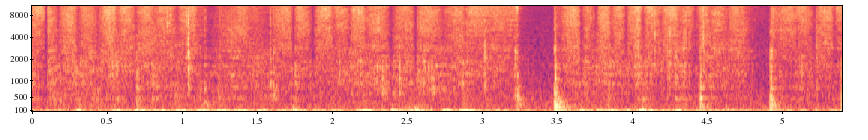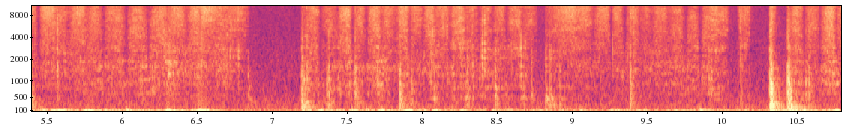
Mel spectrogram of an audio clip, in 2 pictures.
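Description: Fingertips scratch and rub across the flat wood-grain top of a school desk, a large solid panel. The result is a steady, dry rasping with a low rumble underneath, broken by two brief pauses before the scratching resumes.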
